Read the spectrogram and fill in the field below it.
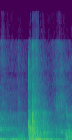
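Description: A drawer in a high school toolbox slides open with one quick scraping rush midway through. The sound is close and moderately loud over a low background hum.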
